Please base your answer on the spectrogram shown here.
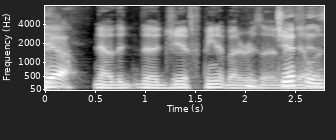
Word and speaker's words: GIF: Jif. See, you say it wrong. You know, it's like the peanut butter.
